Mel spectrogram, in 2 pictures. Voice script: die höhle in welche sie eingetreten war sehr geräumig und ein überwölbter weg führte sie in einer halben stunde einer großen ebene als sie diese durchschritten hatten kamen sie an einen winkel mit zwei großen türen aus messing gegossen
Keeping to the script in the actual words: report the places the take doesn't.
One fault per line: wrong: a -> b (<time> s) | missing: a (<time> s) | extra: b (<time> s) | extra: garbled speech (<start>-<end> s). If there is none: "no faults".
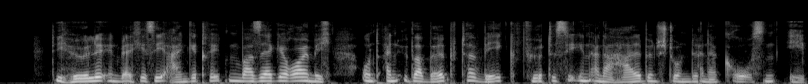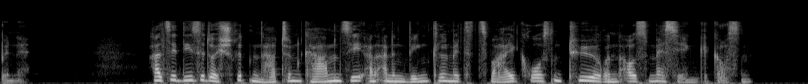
no faults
